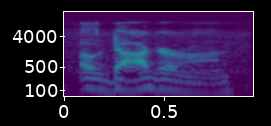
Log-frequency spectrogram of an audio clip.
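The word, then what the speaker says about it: Odogaron: dwyvern so we'll do oh dog leadon the best way to pronounce it odagaron why do i still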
